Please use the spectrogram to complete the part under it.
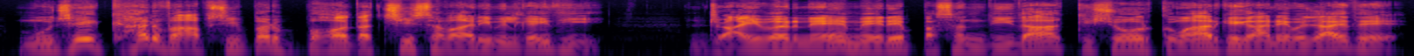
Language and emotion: Urdu, happy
